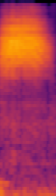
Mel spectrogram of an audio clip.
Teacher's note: When you say s, you put your hand on your throat and say s. You don't hear any vibration. از وقت دستتون رو میذارید رو گلوتون و میگید س، هیچ vibration، هیچ لرزشی احساس نمیکنید. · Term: unvoiced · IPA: /s/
